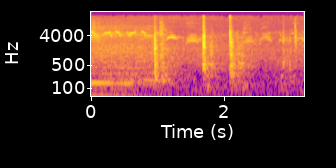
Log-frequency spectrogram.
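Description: A car door clicks open and thuds.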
